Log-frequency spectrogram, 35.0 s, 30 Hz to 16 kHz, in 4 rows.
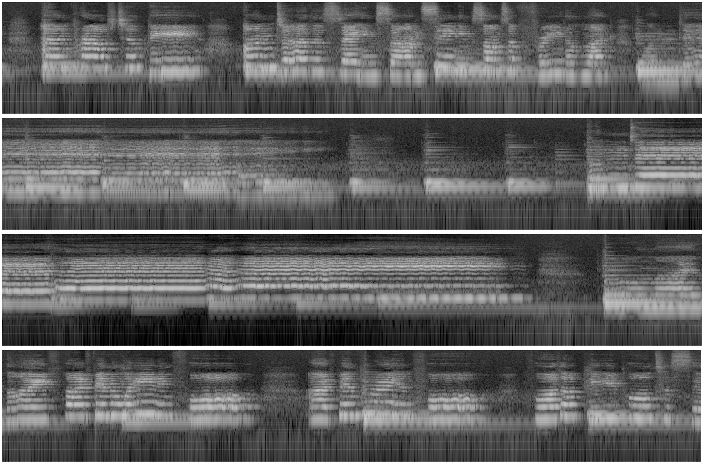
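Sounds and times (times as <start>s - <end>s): woman singing: 0.0s - 13.5s, 15.5s - 24.3s, 25.0s - 34.9s
ukulele strumming chords: 0.0s - 29.5s, 30.1s - 34.9s.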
